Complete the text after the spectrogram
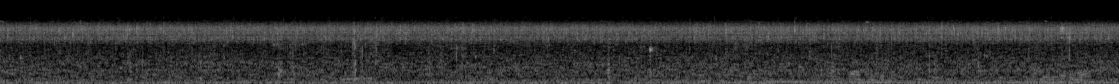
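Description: Water splashes and trickles steadily over rocks.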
